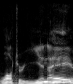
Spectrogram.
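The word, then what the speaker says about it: Walter Jehne: I'm listening to a guy, Walter Jen's how I say his name, but Walter Yene or something like that's the correct pronunciation.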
